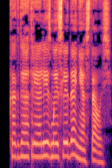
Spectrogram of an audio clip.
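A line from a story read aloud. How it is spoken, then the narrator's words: Sighing. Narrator (Russian): Анфиса вздохнула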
